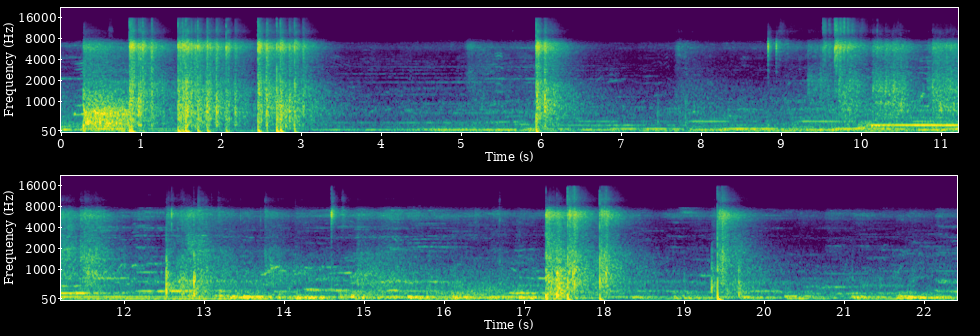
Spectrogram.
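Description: Diwali firecrackers burst in a series of loud, sharp bangs at dawn, some in quick clusters and others spaced apart, with crackling and a lingering crowd murmur between explosions.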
